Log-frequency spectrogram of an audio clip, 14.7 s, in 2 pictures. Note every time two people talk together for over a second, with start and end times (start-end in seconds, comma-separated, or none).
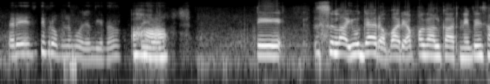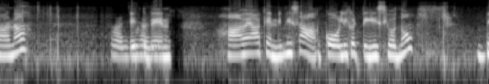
none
